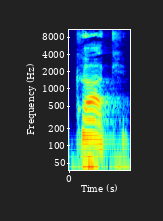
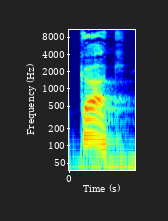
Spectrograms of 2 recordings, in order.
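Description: First: Cook said with short u vowel; English cook. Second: Cook said as kak, open vowel. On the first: Teacher contrasting two cook vowels. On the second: Teacher showing the wrong cook vowel. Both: Shown as a demonstration. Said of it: "olha a diferença de cook pra cook".

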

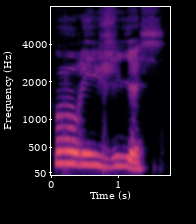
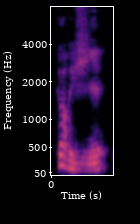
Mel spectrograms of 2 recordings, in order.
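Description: First: Very slow, higher "Corrigiez"; slow syllabic model. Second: Said in the usual way. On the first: Shown as a demonstration. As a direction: draw out each syllable of "Corrigiez". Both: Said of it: "aynen imparfait'deki gibi çekimleyeceğim".

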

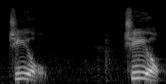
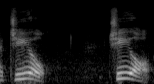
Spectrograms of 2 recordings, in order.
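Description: First: Grill, grill said slowly once more; repeat model reading. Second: Grill, grill said slowly and clearly; slow model reading. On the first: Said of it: "再来一遍". (再慢读一遍grill) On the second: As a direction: model grill, grill for the class to copy. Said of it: "来读一下". (慢速示范grill) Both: Shown as a demonstration.

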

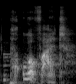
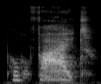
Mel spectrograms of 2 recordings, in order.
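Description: First: Said in the usual way. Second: A breathy whisper of the phrase Pogo fight; hushed whisper. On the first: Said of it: "repeated in whisper". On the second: Shown as a demonstration. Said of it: "repeated after plain take".

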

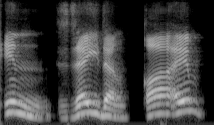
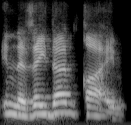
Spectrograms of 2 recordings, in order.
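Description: First: "إن" cut to "in", single n, then "زيدا" as "zaydan"; slowly, a bare "in" for "إن", no doubling or final a; lightened nun. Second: "إن" said "inna", with a doubled n and final a; doubled nun. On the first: Teacher showing students the lightened particle, slow single nun. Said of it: "فإذا خففت نون فقلت إن". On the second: Teacher showing students the emphatic particle, doubled nun. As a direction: hold the n in "إن" and open it into "inna". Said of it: "بالتشديد العمل واجب، تقول". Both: Shown as a demonstration.

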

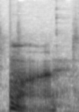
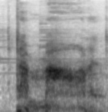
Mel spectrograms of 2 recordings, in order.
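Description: First: Said in the usual way. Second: Breathy whispered plea; whispering. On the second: Real, not acted. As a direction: whisper it under your breath. Waiting for heals in game.

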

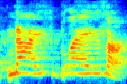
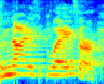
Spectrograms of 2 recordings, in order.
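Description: First: Put-on high, slow mean-girl sneer; drawn-out sarcastic compliment; mean sarcasm. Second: Put-on higher-pitched mean-girl jab; quicker snide mean-girl repeat; mean sarcasm. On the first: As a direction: draw it out high, dripping with fake praise. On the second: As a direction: fake compliment, pitched up to mock. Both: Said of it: "She's real mean".

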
